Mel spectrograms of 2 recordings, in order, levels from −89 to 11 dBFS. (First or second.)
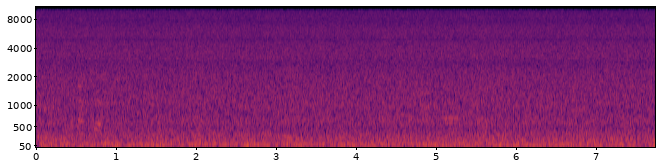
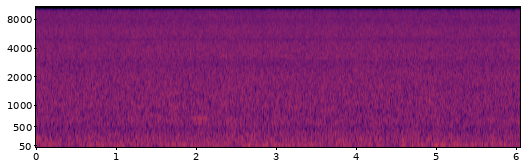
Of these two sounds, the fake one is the second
